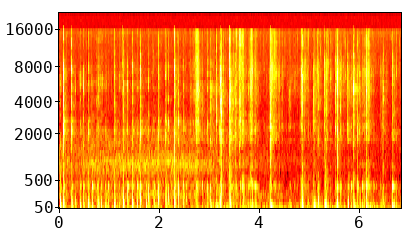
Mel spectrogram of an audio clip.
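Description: A grey, roughly hand-sized cylindrical speaker, with woven fabric mesh over a hard, probably plastic, hollow body, is tapped and patted with the fingertips of both hands. It gives a rapid, uneven stream of soft, muffled low thumps with brief brighter clicks. Each tap dies away almost at once.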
